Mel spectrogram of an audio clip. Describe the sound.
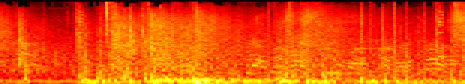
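Gunfire in a multiplayer shooter video game: rapid bursts of sharp cracks overlap in quick succession, with one heavier boom near the middle, the firing continuing steadily to the end.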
